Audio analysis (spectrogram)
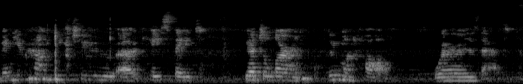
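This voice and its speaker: Audible room echo and noticeable background noise surround a voice that moves at a fairly slow pace with fairly even intonation. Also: woman, medium pitch for a woman. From Germany, Frankfurt (early childhood in Thailand). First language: German. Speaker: military spouse, guest presenter. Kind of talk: class presentation. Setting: classroom with students.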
